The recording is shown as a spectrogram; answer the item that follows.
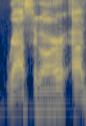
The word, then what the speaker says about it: Rastegar: Rastegar, just like exactly like it's spelled.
